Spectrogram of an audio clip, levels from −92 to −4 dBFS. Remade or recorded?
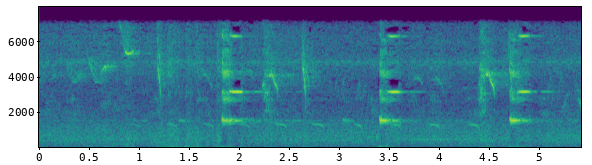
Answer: recorded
